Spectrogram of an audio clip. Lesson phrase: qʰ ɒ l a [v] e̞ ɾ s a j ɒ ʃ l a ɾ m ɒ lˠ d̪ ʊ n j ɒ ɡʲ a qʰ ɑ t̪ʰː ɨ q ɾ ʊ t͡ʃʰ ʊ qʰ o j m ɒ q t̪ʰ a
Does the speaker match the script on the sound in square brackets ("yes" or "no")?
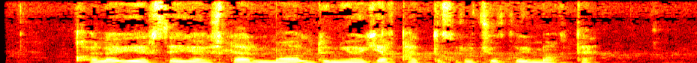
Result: yes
